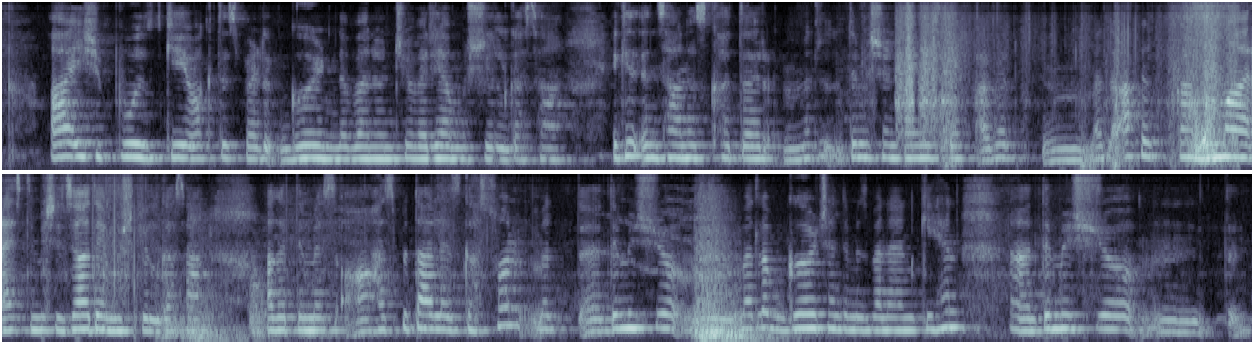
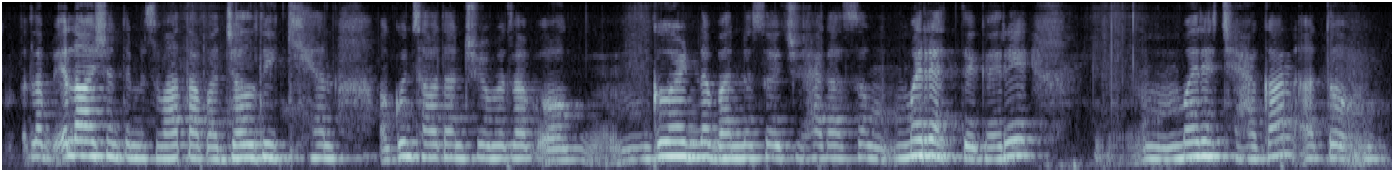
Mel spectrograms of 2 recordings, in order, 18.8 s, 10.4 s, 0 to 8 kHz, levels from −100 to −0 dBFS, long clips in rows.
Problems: background sounds at intervals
